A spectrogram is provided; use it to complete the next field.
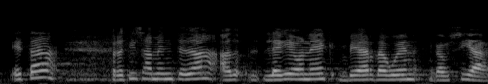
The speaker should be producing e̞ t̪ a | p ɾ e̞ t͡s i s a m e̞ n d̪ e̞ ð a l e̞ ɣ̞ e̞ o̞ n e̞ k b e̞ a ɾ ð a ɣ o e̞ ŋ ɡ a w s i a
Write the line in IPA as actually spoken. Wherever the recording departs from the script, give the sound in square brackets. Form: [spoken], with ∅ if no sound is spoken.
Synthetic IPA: e̞ t̪ a | p ɾ e̞ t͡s i s a m e̞ n [t̪] e̞ ð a l e̞ ɣ̞ e̞ o̞ n e̞ k b e̞ a ɾ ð a ɣ o e̞ ŋ ɡ a w s i a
